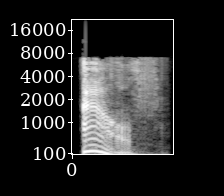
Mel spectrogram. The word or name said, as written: alf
